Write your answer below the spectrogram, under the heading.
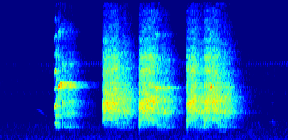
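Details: Black francolin roaming free in the wild gives a harsh, grating call: one short rasping note, a pause, then three longer scratchy notes in quick succession, all within two seconds, against a quiet background.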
